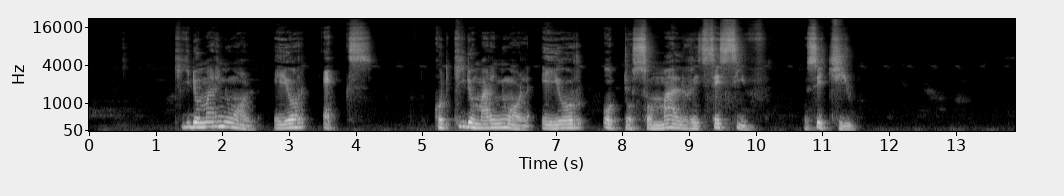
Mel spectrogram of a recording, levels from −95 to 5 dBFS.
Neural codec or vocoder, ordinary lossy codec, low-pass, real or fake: none; none; none; real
